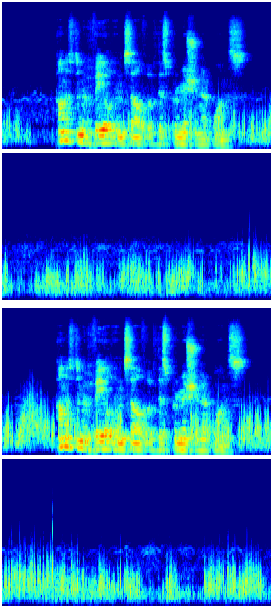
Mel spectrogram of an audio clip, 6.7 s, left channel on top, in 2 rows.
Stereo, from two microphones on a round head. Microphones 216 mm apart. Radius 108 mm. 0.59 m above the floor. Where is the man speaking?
15° left (ahead or behind), 0.8 m; by 3.1 s 20° right (ahead or behind), 1.5 m.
